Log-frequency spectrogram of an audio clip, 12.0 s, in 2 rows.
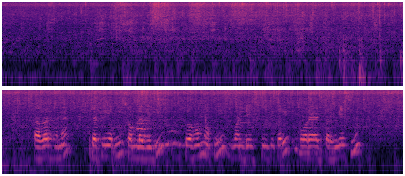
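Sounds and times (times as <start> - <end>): onions sizzling in hot oil: 0.0 - 12.0
wooden spatula stirring: 0.7 - 9.9.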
